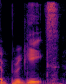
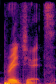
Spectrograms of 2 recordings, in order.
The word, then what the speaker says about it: Brigitte: Yeah, Brigitte. So I feel that's pronounced Brigitte and not Bridget.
